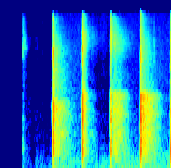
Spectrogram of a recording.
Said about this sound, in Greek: Μεγάλο χειροκρότημα.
